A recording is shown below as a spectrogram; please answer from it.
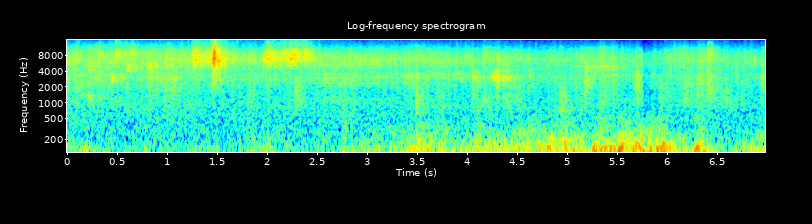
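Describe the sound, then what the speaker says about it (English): Gusty wind buffeting close by during a wet-season rain in Da Nang, building into heavier low roaring blasts with a faint hiss of rain underneath. "You can actually feel the wind blowing me."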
